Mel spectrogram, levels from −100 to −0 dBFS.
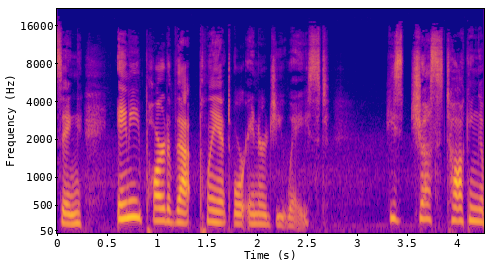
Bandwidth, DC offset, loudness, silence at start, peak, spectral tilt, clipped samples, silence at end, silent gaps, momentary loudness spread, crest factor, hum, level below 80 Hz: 15.5 kHz; under 0.1%; -23 LUFS; 0 s; -4 dBFS; -4 dB/octave; under 0.1%; 0 s; none; 16 LU; 20 dB; none; -54 dBFS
